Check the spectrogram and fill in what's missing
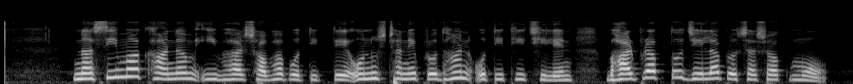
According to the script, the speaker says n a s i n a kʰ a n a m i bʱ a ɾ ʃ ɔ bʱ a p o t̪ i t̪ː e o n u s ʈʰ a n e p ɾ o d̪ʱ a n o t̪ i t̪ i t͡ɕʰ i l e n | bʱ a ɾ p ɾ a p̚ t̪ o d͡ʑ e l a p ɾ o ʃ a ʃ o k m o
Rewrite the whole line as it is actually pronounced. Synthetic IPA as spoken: n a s i m a kʰ a n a m i bʱ a ɾ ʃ ɔ bʱ a p o t̪ i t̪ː e o n u ʃ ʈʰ a n e p ɾ o d̪ʱ a n o t̪ i t̪ʰ i t͡ɕʰ i l e n | bʱ a ɾ p ɾ a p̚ t̪ o d͡ʑ e l a p ɾ o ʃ a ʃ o k m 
